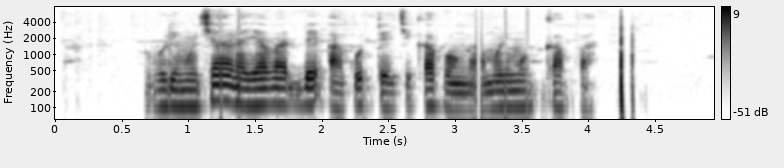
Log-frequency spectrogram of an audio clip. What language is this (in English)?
Ganda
